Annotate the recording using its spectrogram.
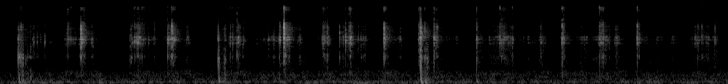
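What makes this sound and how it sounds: Long nails tap the surface and the small silver metal cap of a hollow, glittered red-and-white striped plastic Christmas bauble held in one hand. Around eighteen quick, light taps sound bright and clicky, each dying away almost instantly with no lingering ring.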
